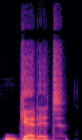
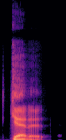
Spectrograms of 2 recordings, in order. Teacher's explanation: The key here is that we don't pause between the two words. The final from get immediately blends into the vowel of it.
